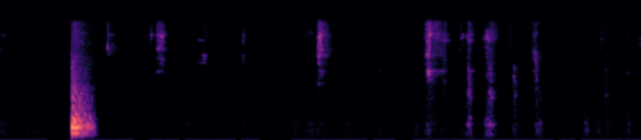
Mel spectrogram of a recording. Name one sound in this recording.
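A whisk taps and scrapes against a bowl.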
